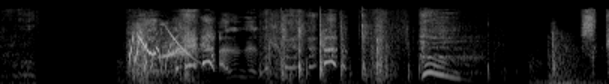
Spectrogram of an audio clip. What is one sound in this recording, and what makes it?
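A young girl shouts excitedly in a high voice.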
